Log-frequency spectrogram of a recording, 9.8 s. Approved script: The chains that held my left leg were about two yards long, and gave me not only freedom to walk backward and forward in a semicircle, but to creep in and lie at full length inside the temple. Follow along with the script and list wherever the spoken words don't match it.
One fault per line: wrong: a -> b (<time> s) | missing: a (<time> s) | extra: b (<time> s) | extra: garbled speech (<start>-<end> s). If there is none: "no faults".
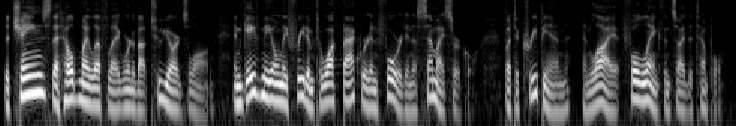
wrong: were -> weren't (1.6 s)
missing: not (3.6 s)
